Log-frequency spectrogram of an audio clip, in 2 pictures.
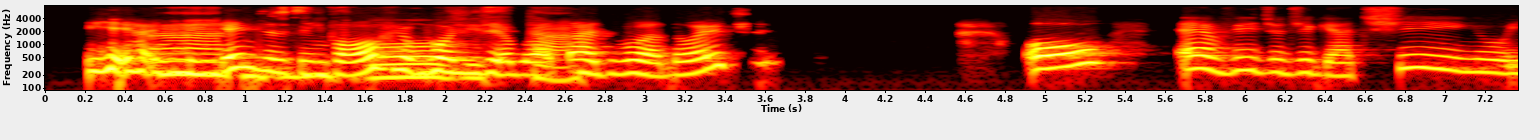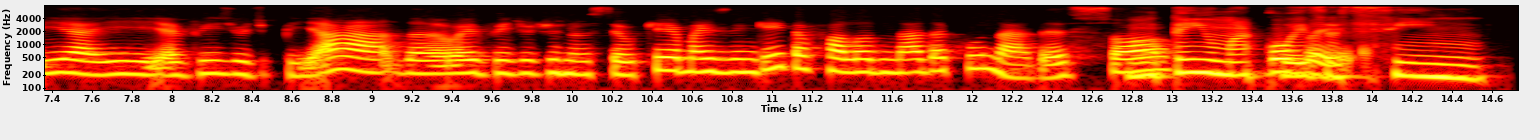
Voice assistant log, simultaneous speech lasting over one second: present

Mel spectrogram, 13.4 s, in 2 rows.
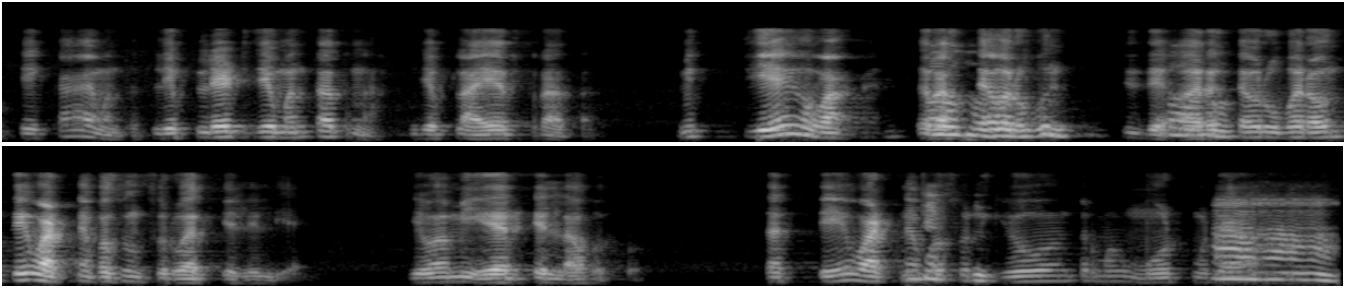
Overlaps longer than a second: none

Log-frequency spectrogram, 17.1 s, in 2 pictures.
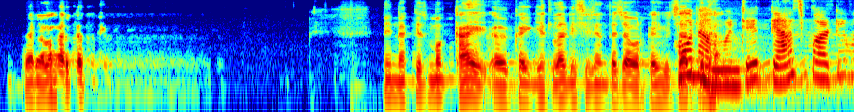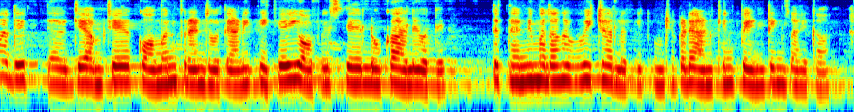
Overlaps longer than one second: none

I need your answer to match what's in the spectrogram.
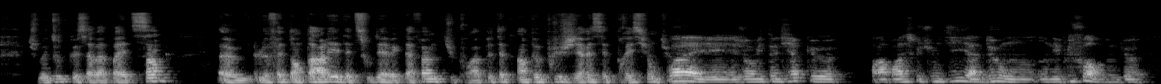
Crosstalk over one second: none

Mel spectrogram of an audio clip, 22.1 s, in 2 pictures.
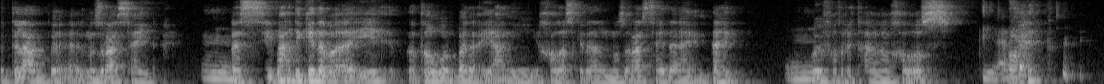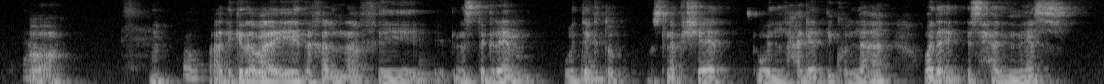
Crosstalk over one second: none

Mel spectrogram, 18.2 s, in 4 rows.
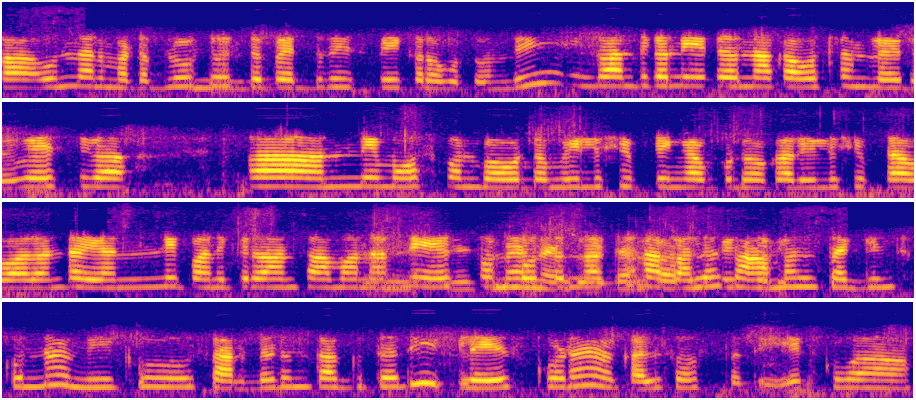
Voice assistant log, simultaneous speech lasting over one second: present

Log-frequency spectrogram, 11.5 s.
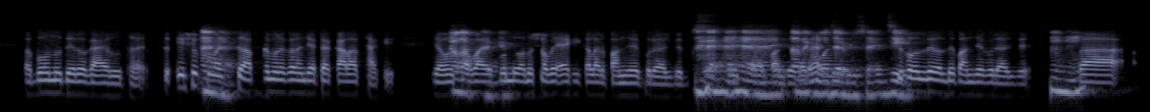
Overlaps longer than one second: present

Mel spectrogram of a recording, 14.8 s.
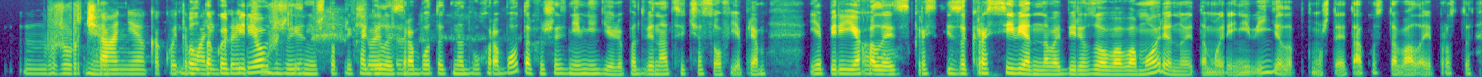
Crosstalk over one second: present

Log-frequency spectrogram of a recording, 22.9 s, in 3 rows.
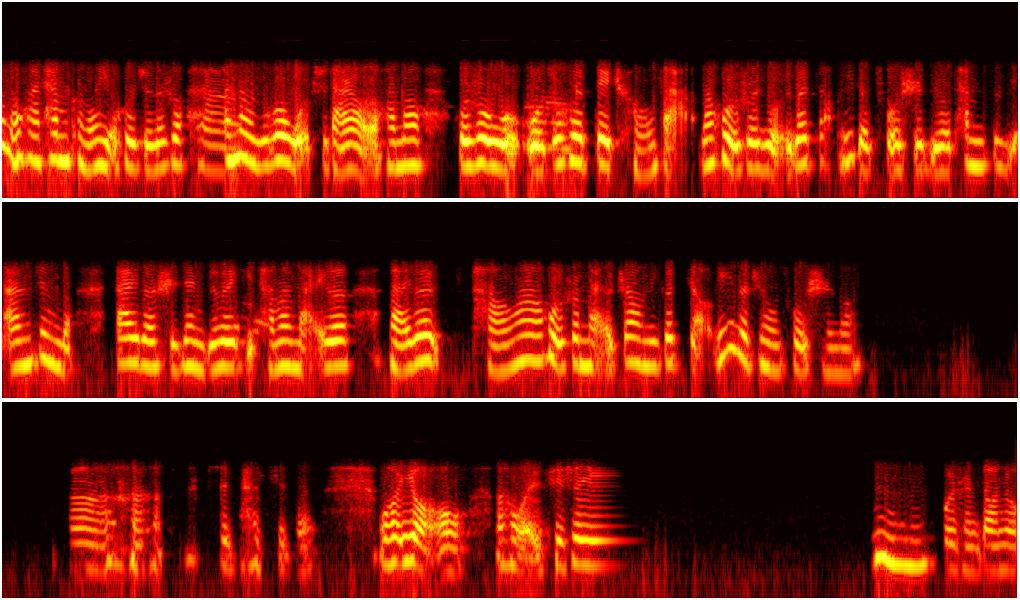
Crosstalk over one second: none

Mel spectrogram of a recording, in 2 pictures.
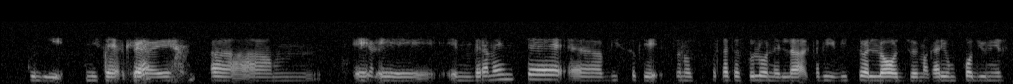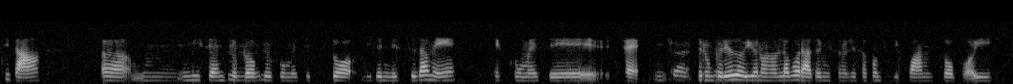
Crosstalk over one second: none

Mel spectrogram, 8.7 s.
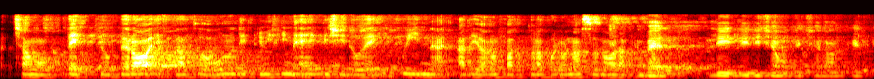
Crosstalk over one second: none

